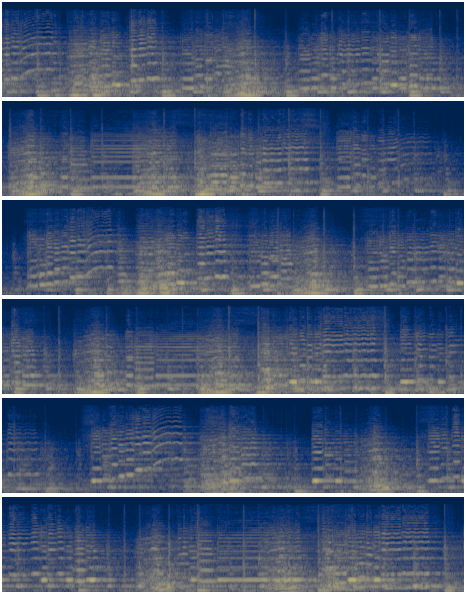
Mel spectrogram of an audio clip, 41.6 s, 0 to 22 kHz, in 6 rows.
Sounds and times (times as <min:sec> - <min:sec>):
Violin, fiddle: 0:00.0 - 0:41.5.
